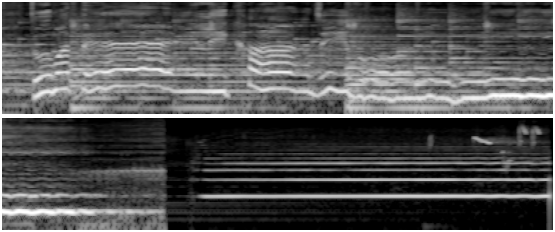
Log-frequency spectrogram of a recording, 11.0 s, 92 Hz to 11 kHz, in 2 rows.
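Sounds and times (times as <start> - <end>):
long flute note: 3.6 - 11.0.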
